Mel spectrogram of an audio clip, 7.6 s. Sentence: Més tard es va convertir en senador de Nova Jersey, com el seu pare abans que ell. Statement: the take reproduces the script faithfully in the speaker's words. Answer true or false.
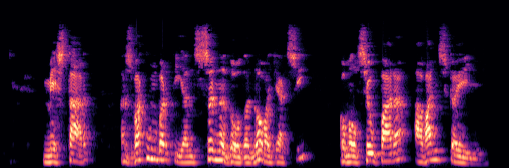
true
